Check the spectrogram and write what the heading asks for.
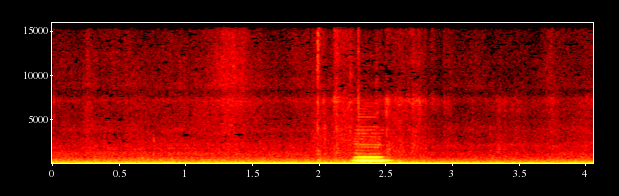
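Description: Steady low rumble of a car heard from inside the cabin, with one short vehicle-horn toot a little over two seconds in.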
